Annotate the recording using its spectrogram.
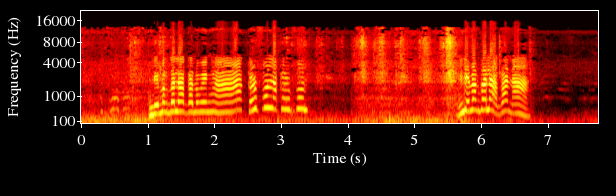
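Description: A young girl shouts and squeals playfully nearby.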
